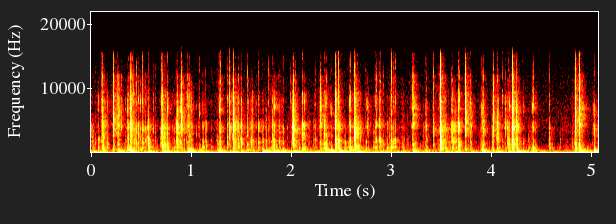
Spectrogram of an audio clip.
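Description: Fingertips of both hands type continuously on a black plastic full-size Dell KB1421 membrane keyboard with a hollow housing, resting on a desk, pressing and tapping keys. Rapid, bright, dry clicks and taps overlap in an uneven stream, each dying out almost at once, over a faint low steady hum.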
